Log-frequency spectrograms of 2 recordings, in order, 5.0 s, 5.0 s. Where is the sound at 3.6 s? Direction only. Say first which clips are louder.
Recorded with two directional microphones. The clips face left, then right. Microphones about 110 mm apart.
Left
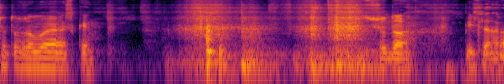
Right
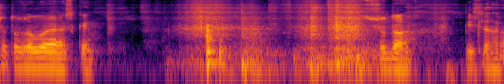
Right 2 dB; 20° right (ahead or behind).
